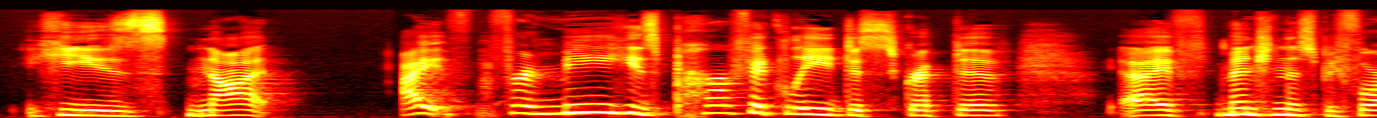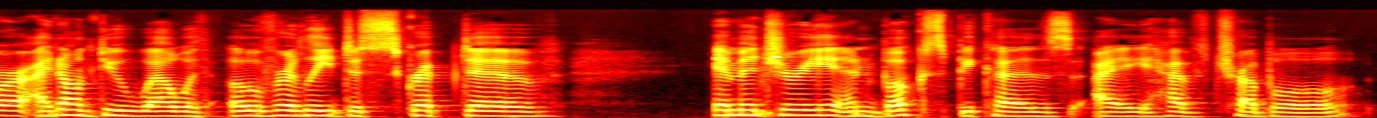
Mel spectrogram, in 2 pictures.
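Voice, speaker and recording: A young adult woman chatting unscripted on her channel, a bit throaty from a cold, rambling with fillers and self-deprecating asides. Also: deep voice. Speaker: book vlogger. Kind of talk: unscripted casual vlog.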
